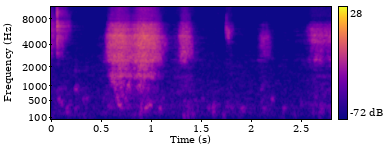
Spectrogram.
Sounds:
Sniff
